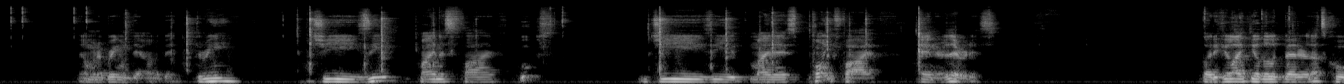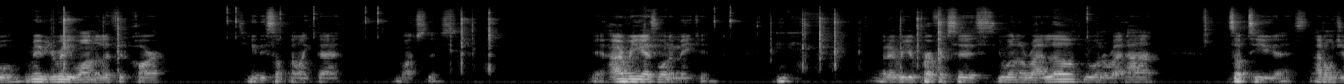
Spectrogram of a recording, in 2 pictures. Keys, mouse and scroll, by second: 1.6 KP_3, 2.8 g, 6.4 g, 9.8-11.8 middle drag, 12.5-15.2 middle drag, 13.8 g, 15.8-17.4 middle drag, 17.4-19.0 drag, 17.8 g, 21.4 ctrl+z, 22.4 ctrl+z, 23.2-26.8 middle drag.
